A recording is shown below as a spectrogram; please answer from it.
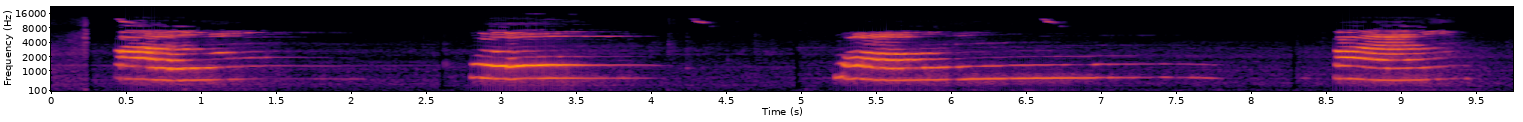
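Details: A cat gives four loud meows roughly every two to three seconds, each opening bright and sliding down slightly, one held long and wavering at the end.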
